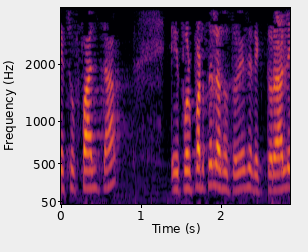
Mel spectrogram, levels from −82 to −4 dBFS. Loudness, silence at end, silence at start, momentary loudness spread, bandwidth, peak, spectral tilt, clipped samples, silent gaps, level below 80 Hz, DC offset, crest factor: -30 LUFS; 0 s; 0 s; 12 LU; 4 kHz; -8 dBFS; -1 dB/octave; under 0.1%; none; -70 dBFS; under 0.1%; 22 dB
